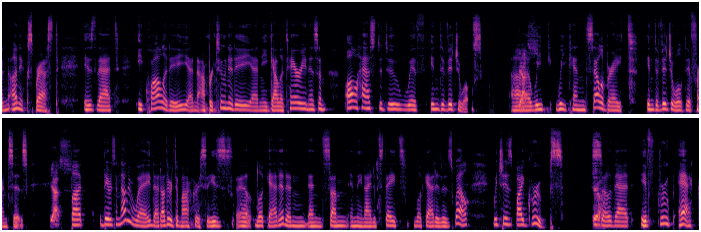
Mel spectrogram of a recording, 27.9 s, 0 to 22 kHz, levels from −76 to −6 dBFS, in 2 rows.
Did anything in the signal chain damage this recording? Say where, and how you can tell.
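Yes, in the analogue wiring. An intermittent contact, a loose cable or plug briefly losing connection, opens the line at 9.74 s and restores it by 9.83 s, an open stretch of about 72 ms. The speech drops out abruptly, with crackle as the contact breaks and remakes, and a faint hiss remains underneath. The ragged edges and residual noise point to a physical connection fault rather than a digital dropout.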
